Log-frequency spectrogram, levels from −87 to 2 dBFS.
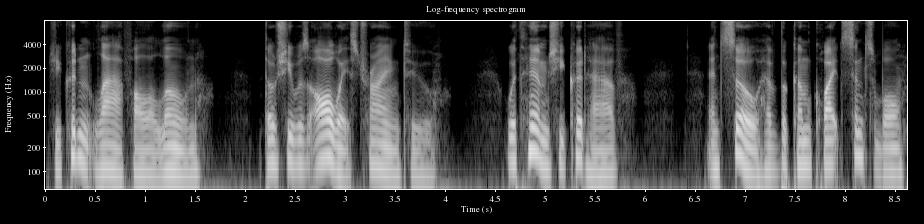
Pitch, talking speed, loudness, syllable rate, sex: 110 Hz, 155 wpm, -20 LUFS, 4.7 syllables/s, male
